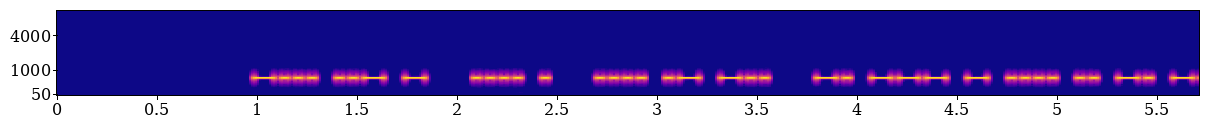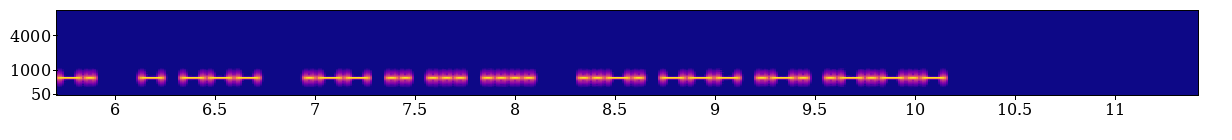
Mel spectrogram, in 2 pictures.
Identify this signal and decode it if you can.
Morse code, heard as a keyed tone, about 36 wpm, 700 Hz. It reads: BUT HE HAD NOTHING TO WISH FOR.
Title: Sentences from Top 1600 Words 35wpm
